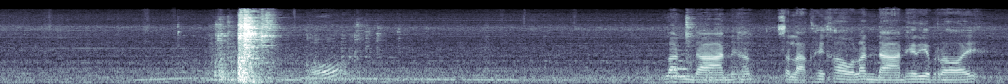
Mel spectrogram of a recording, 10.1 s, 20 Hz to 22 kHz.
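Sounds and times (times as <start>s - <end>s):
train mechanical hum: 0.0s - 10.0s
faint low rising tone: 0.6s - 8.3s.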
